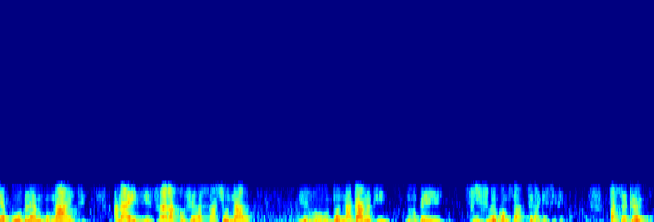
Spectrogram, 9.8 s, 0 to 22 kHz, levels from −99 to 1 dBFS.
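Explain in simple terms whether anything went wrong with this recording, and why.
Several things went wrong. Overdone noise removal makes the background drop and break up into twinkling specks, and quieter parts of the speech were removed along with the hiss.

The G.729 codec, a telephone-grade speech compressor, carries only about 150 Hz to 3.4 kHz, so the speech sounds muffled, slightly rough and synthetic throughout.

VoIP packet loss concealed by the speech codec occurs at 0.72–0.78 s, 3.06–3.18 s, 4.58–4.86 s and 6.15–6.25 s. The decoder filled the gaps by stretching the last sound into a fading buzz or noise, and the speech stays weak briefly afterwards.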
